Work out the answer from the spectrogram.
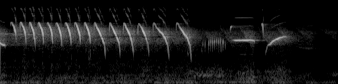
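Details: Canary performing a tutor song to encourage other canaries to sing: about a dozen quick falling notes in an even series, followed by a few short whistles.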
